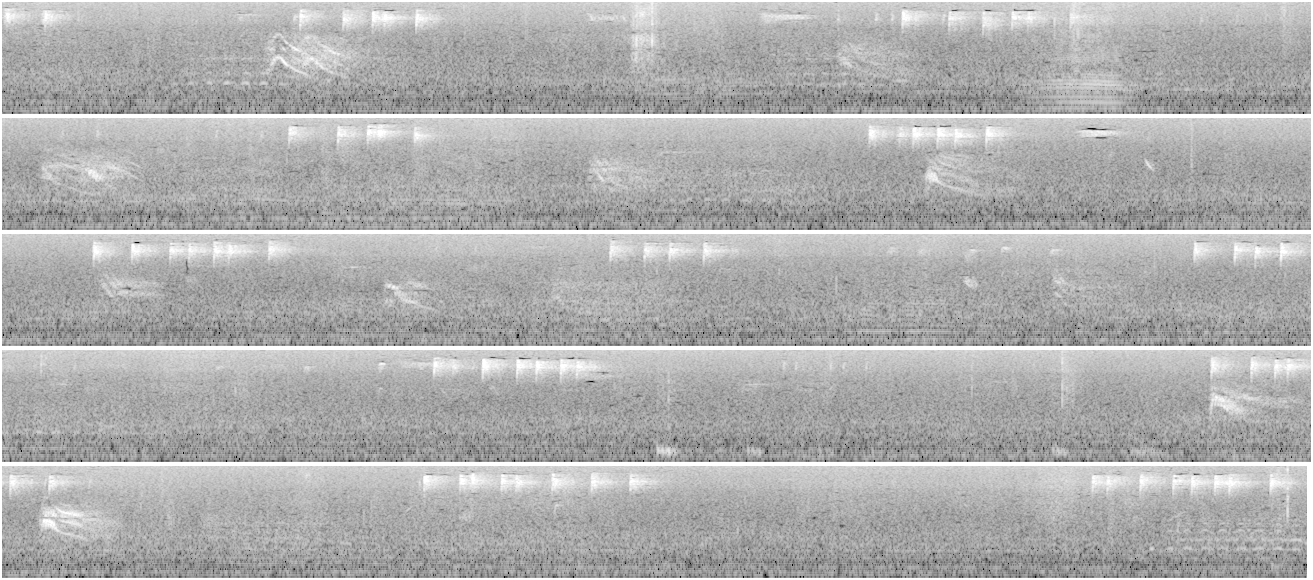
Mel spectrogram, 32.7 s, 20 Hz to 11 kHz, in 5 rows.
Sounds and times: buzzing insects 0.0 - 32.7
bleating goats 0.8 - 1.6
bleating goats 3.8 - 4.5
bleating goats 32.0 - 32.7

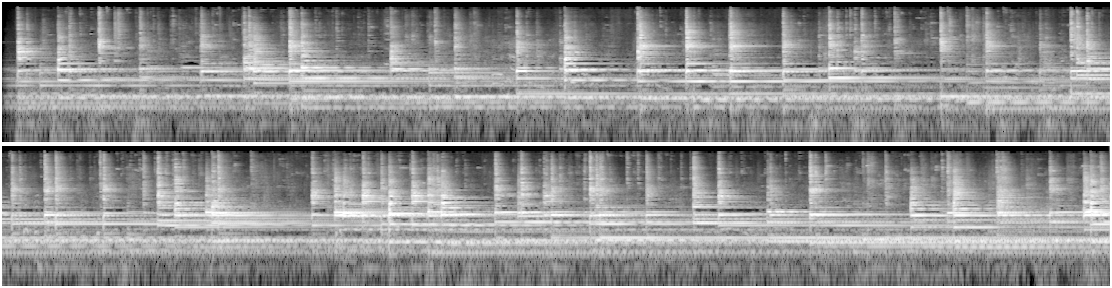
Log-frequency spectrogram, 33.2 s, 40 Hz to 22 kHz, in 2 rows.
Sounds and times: Bells 0.0 - 33.2

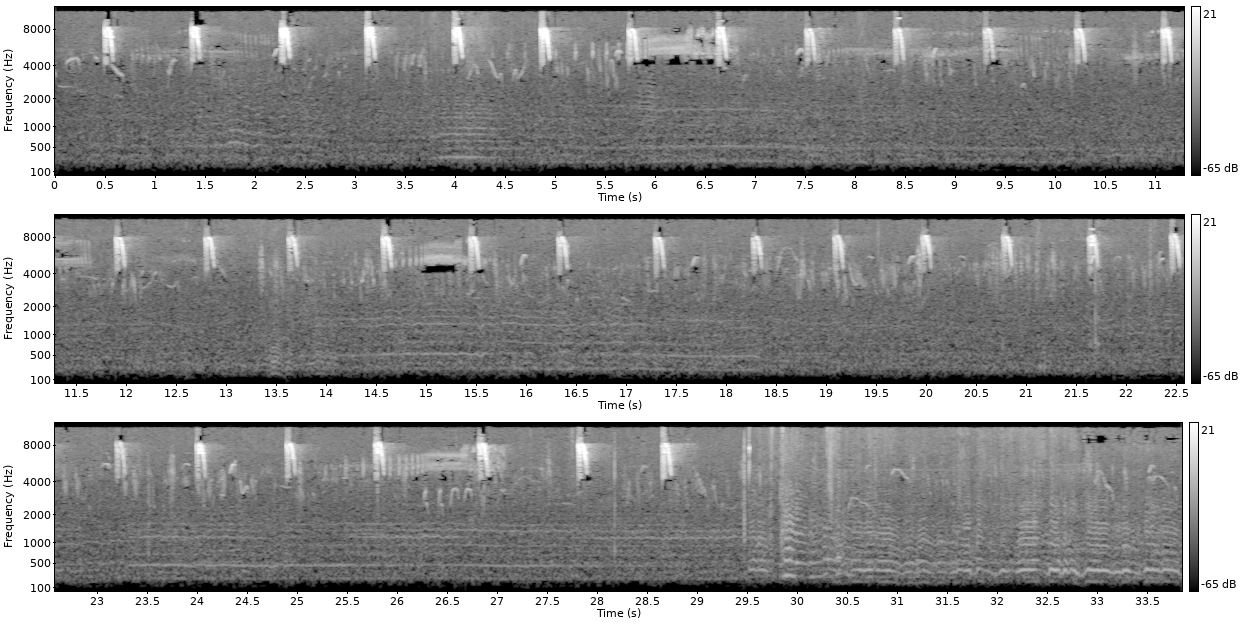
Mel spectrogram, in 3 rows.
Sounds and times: Other birds in background 0.0 - 33.8

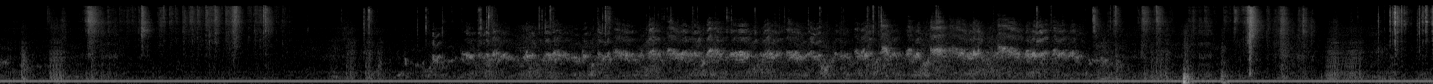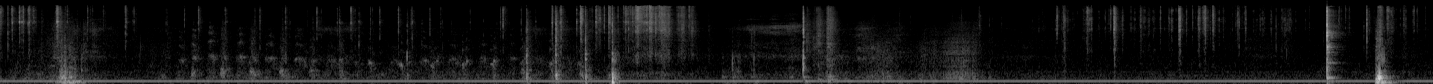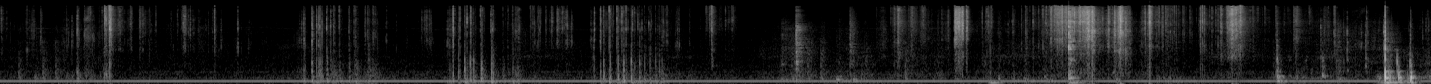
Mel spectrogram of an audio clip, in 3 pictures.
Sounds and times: slinkies are twirled around in the air 0.8 - 21.4
small plastic slinky being pulled and stretched 3.6 - 11.7
slinkies are twirled around in the air 24.2 - 36.1
small plastic slinky being pulled and stretched 24.8 - 27.4
small plastic slinky being pulled and stretched 28.0 - 36.0
slinkies are twirled around in the air 37.5 - 42.9
small plastic slinky being pulled and stretched 37.6 - 42.4

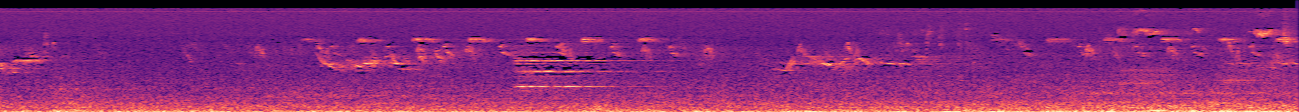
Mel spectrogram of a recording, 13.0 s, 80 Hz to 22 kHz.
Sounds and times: sparrows 0.0 - 1.2
blackbirds 1.8 - 12.9
sparrows 1.8 - 12.9
northern wren 3.3 - 6.9

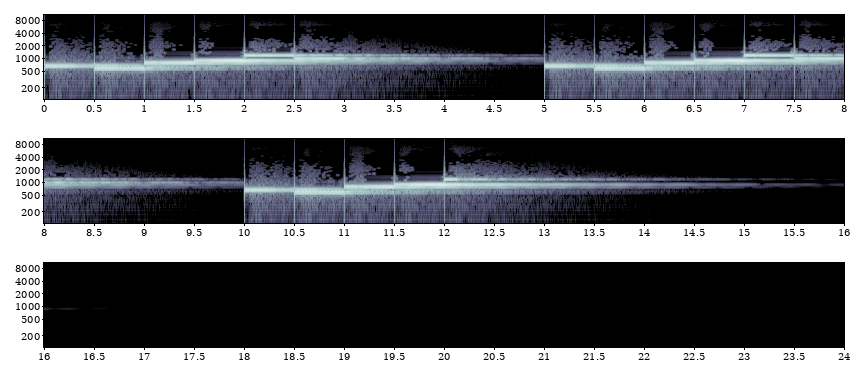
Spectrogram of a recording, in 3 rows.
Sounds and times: alarm 0.0 - 15.2

